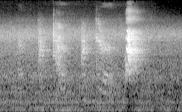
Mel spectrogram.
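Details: Two-year-old pet male Quaker parrot mimicking the children's song 'If You're Happy and You Know It' indoors. Soft, blurred syllables lead up to one loud, sharp squawky note near the end, all against a fan's constant whir.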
